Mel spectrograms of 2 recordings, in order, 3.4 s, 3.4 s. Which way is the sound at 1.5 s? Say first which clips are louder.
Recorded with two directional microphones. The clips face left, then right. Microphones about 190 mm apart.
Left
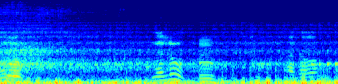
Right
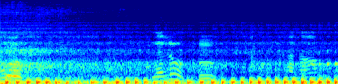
Right 4 dB; 5° right (ahead or behind).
